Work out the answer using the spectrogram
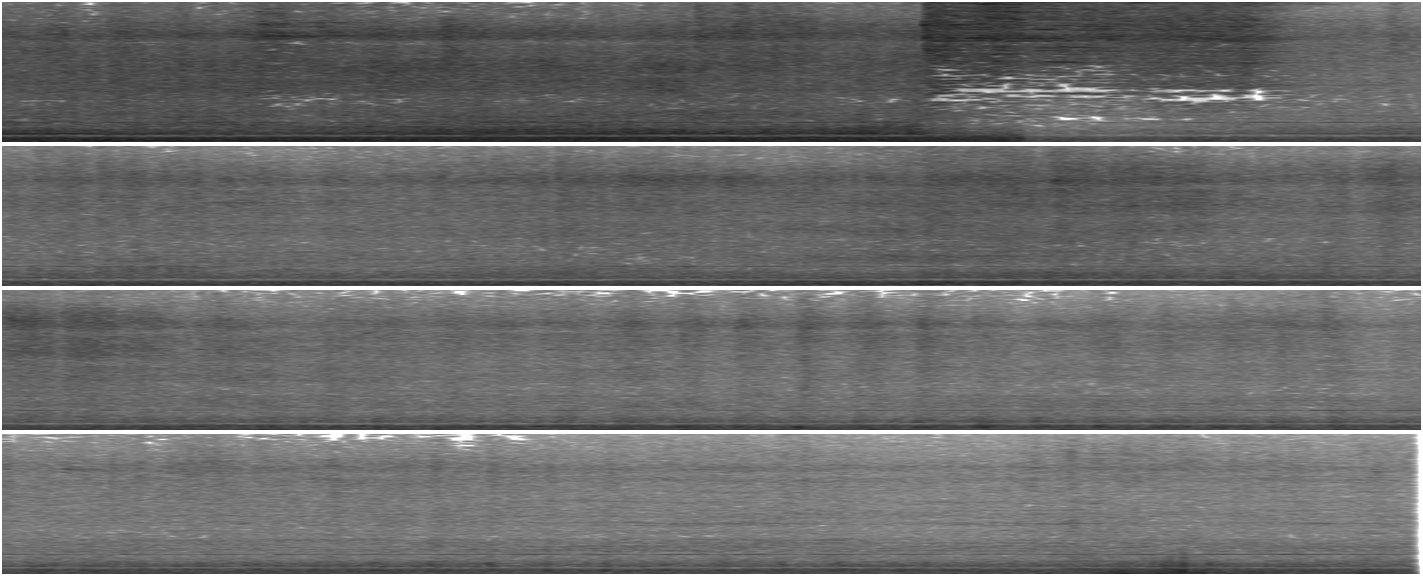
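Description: Freight train of tank cars and covered hopper cars rolling past, its wheels running on the rails. It is louder for the first six seconds or so, with a brief rush of noise about five seconds in, then settles to a steadier, quieter rolling sound.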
